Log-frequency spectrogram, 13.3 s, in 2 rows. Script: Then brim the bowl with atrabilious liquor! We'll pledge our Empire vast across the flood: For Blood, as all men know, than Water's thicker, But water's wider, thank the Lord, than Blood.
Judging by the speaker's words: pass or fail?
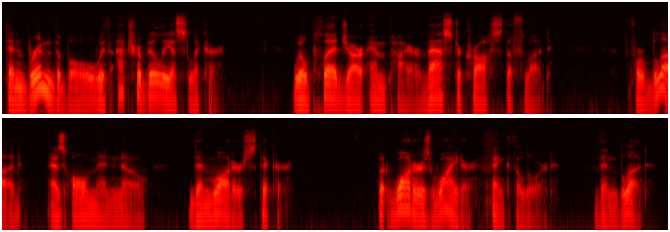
pass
